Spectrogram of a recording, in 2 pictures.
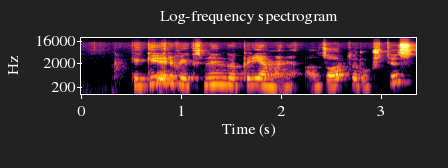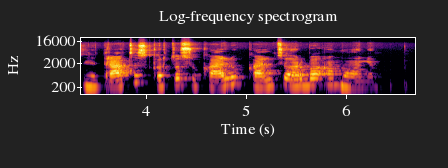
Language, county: Lithuanian, Vilnius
